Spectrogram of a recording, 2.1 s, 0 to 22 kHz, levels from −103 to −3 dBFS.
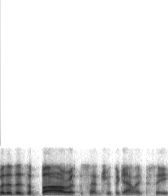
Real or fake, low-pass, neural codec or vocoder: real; 5.4 kHz; none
